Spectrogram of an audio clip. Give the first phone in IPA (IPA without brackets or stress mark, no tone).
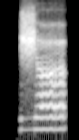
ʒ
